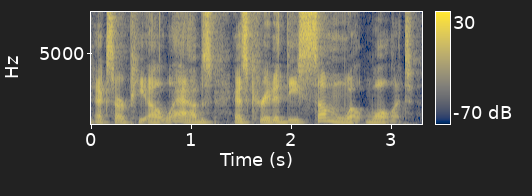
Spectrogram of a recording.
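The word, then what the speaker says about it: Xumm: Labs, has created the Sum Wallet, spelled X-U-M-M, the Sum Wallet. So it's the letter X, but it's pronounced S, because reasons, that's why.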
